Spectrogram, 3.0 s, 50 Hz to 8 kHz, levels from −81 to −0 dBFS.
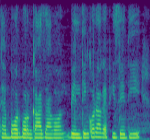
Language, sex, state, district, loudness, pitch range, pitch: Chakma, female, Tripura, West Tripura, -16 LUFS, 215-225 Hz, 220 Hz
